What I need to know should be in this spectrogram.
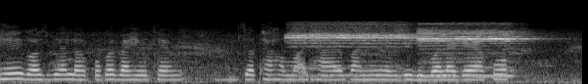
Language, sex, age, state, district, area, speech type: Assamese, female, 18-30, Assam, Kamrup Metropolitan, urban, spontaneous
